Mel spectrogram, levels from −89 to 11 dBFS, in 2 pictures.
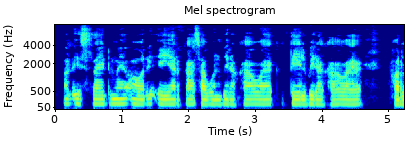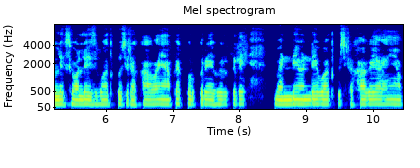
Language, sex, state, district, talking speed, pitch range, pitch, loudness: Hindi, male, Bihar, Araria, 220 wpm, 115-120 Hz, 115 Hz, -33 LUFS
